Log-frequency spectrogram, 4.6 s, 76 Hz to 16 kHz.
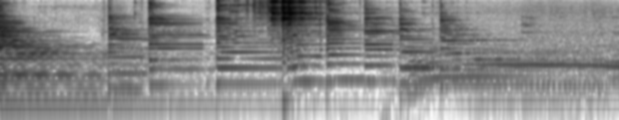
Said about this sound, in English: Oh, I should have known I couldn't have beaten the 4 p.m. cattle crossing.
